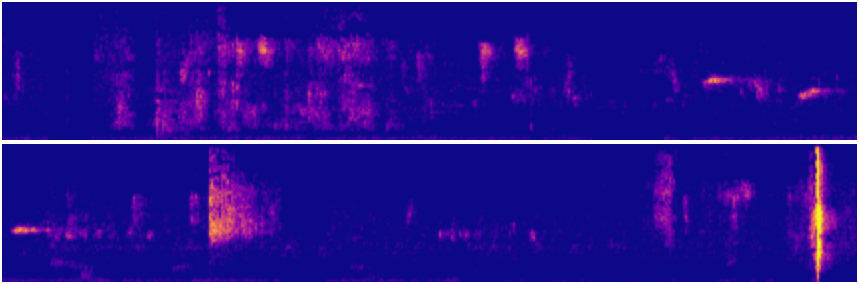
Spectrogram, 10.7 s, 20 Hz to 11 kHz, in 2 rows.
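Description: A single sharp crack of a 60-degree wedge striking a golf ball on a pitch shot, near the end and by far the loudest sound. Before it, birds chirp faintly.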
